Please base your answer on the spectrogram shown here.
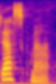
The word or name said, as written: desk mat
